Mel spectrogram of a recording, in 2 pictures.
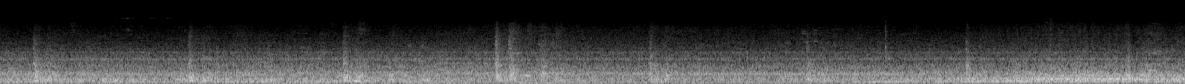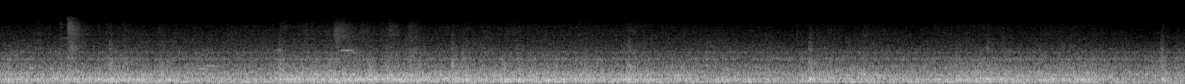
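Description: Inside a KiHa 75 diesel-hydraulic railcar under way: its diesel engine running with wheels rumbling on the rails and occasional clicks, the whole growing louder about ten seconds in.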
